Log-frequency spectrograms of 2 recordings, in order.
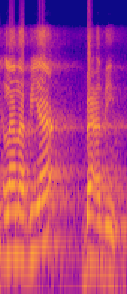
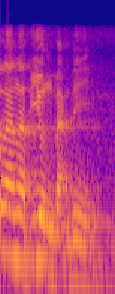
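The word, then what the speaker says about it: لا نبي بعدي: Ingat-ingat cara membacanya. Jangan seperti orang-orang ahlu bid'ah wad dhalal dari kalangan sufiyun atau yang semisalnya mereka mengatakan kenabian itu masih bisa dicari katanya. Lah kenapa? Buktinya hadisnya la nabiyyun ba'di. Baca nabiyyun, mubtada khabar.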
